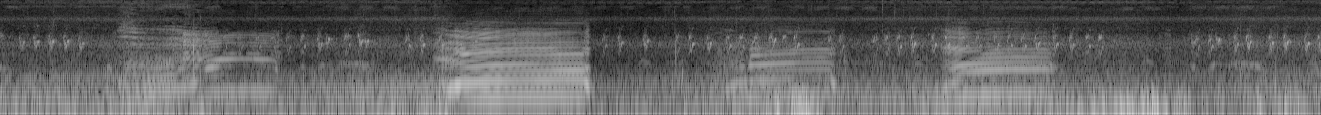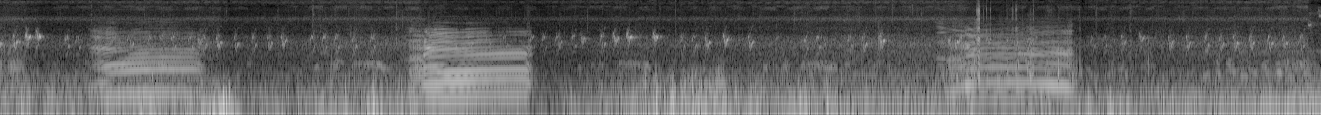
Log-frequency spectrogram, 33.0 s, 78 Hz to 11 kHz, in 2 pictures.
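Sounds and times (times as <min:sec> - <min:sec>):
cows mooing: 0:00.0 - 0:19.8, 0:20.4 - 0:24.6, 0:25.6 - 0:33.0.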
